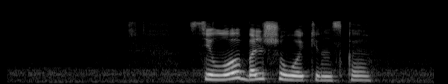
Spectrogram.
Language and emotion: Russian, neutral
